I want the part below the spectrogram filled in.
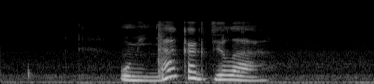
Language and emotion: Russian, positive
